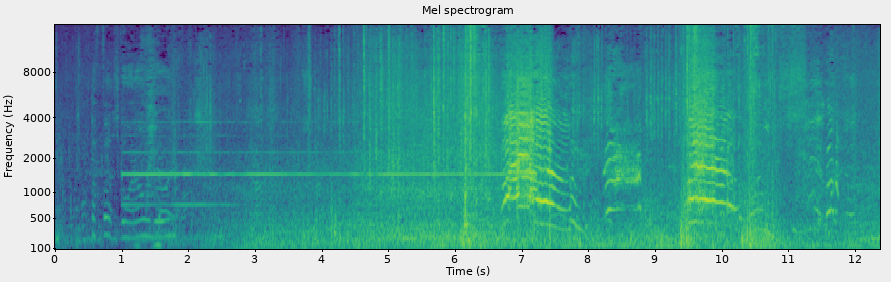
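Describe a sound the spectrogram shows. A minivan drives along, heard from inside.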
